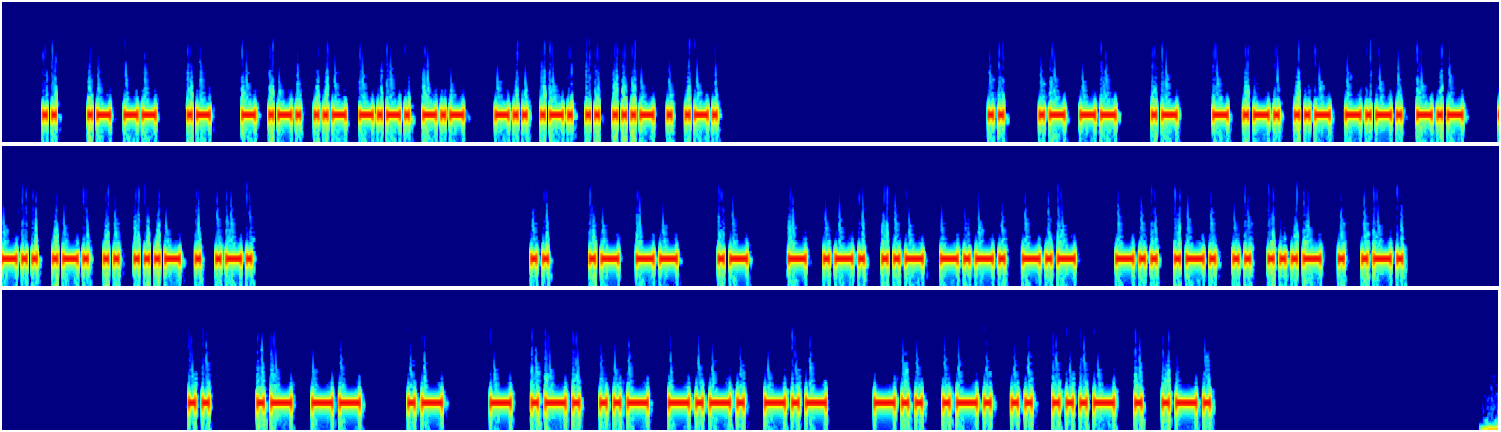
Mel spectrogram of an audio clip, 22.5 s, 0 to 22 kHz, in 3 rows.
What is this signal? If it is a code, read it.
Morse code, heard as a keyed tone, about 48 wpm, 700 Hz. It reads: I AM A TRUCK DRIVER I AM A TRUCK DRIVER I AM A TRUCK DRIVER I AM A TRUCK DRIVER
